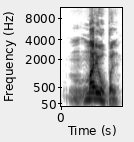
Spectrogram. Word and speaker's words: Mariupol: I mean, on the one hand, like Ukraine, you know, outside of Maripol or however you say that. How how do you say the name of that city? Mariupol, Mariupol. It's yeah, Mariupol. – Well, you can just Mariupol. Mariupol. Mariupol, kind of like that.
